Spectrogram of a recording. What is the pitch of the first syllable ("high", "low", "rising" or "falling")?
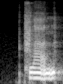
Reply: low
